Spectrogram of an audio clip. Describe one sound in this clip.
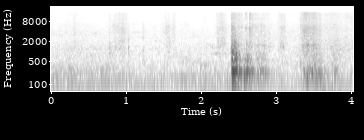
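A plastic stool knocks down on the floor.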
